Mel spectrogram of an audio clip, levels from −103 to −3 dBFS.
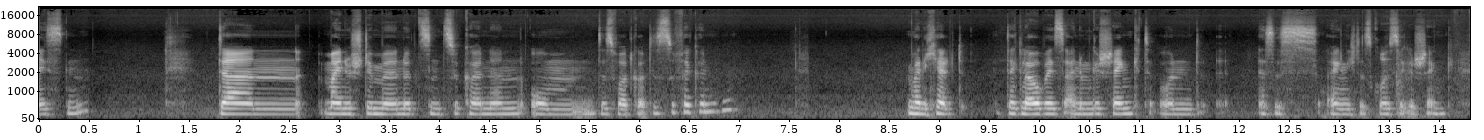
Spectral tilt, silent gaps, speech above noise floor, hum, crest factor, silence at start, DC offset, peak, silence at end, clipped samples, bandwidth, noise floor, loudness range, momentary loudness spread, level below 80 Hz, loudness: -3 dB/octave; none; 31 dB; none; 24 dB; 0 s; under 0.1%; -6 dBFS; 0 s; under 0.1%; over 20 kHz; -59 dBFS; 5 LU; 17 LU; -70 dBFS; -27 LUFS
